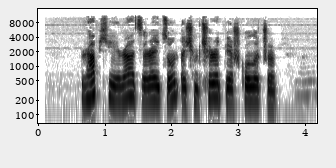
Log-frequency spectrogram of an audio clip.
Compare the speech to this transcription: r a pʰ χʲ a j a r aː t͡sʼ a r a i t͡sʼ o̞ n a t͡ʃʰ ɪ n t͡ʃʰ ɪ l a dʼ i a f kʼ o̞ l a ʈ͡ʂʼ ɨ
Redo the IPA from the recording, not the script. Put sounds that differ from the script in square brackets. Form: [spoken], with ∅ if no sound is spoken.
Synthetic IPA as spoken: r a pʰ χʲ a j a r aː t͡sʼ a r a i t͡sʼ o̞ n a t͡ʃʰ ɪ [m] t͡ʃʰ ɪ [r] a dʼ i a [ʂ] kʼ o̞ l a ʈ͡ʂʼ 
